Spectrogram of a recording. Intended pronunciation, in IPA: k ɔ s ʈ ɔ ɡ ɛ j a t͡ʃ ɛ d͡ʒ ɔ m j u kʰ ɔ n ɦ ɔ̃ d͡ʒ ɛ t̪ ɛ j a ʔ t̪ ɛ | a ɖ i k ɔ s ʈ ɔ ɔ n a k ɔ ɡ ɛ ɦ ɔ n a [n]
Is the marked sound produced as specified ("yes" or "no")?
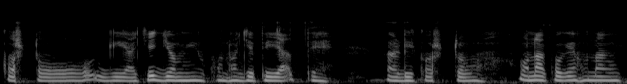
no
